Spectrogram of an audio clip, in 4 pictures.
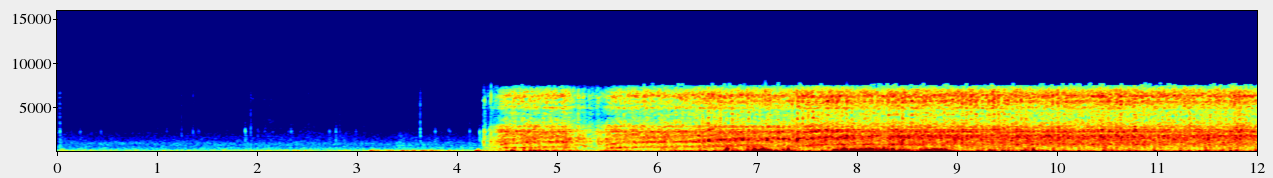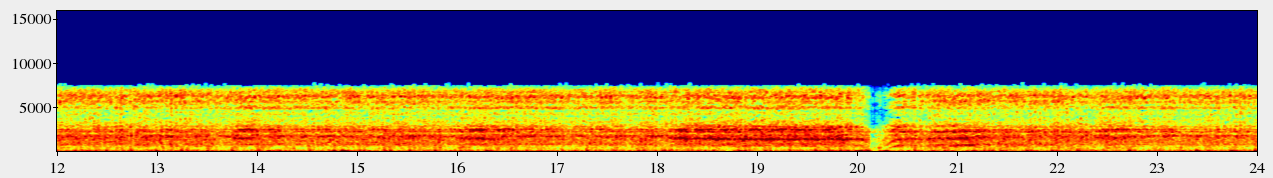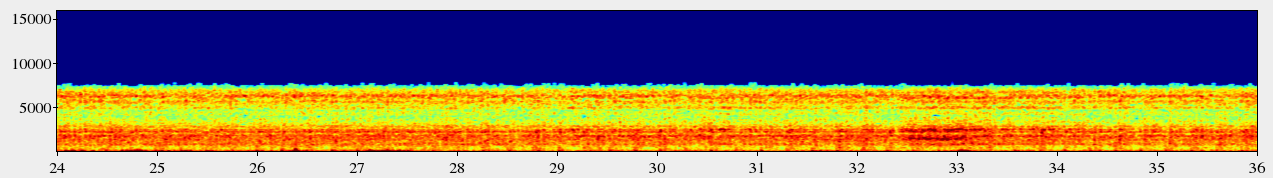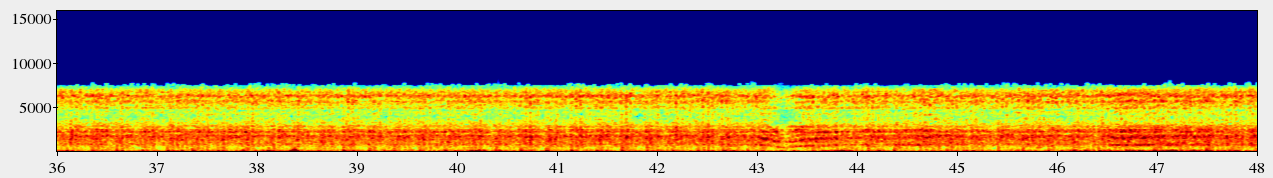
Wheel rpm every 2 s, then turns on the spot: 0, 0, 80, 180, 230, 230, 230, 230, 230, 210, 200, 230, 230, 230, 230, 230, 230, 230, 230, 230, 240, 200, 230, 230.
none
